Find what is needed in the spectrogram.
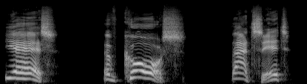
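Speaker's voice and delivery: very high, eager exclamations; thrilled detective piecing it together; excited cry. A narrator's reading. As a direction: exclaim in bursts of sudden realisation. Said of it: "he cried".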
